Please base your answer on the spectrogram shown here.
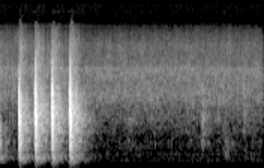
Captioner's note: knock on door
